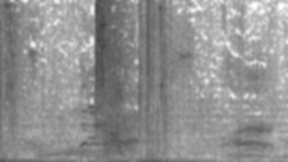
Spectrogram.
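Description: A small device bursts with a deep, booming blast.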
